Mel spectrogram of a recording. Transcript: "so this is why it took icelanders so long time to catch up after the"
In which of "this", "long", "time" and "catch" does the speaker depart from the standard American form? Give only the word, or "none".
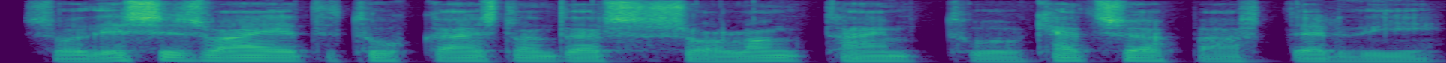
catch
